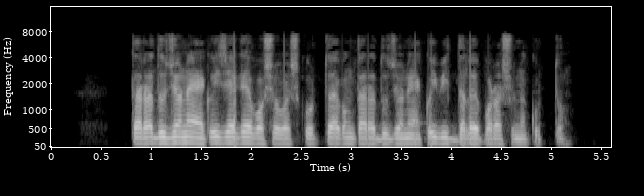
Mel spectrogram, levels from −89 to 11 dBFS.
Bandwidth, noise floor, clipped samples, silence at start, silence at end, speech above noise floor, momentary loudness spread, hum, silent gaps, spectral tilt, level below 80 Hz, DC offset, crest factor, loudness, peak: 7.8 kHz; -70 dBFS; under 0.1%; 0.8 s; 0.45 s; 53 dB; 10 LU; none; none; -6 dB/octave; -52 dBFS; under 0.1%; 18 dB; -18 LUFS; -2 dBFS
